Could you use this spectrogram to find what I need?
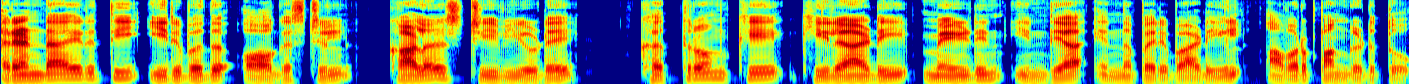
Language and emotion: Malayalam, neutral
